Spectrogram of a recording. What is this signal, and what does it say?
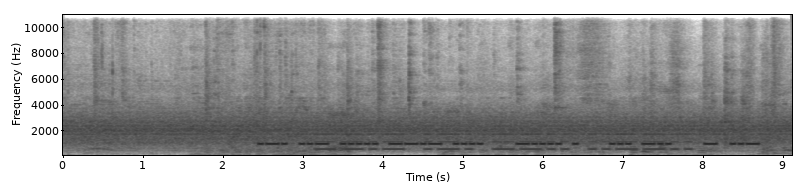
Morse code, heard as two keyed tones, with radio static and the noise of a restaurant. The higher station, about 24 wpm, 990 Hz: RU5QH 6E SD TU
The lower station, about 14 wpm, 580 Hz: QRZ?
